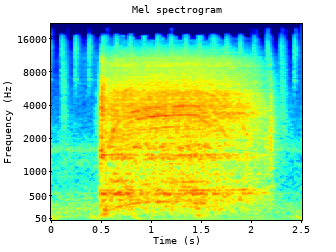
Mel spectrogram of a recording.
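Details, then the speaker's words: BMW E39 M5 supercharged S62 V8 after rod bearing replacement, first crank with fresh filter: smooth, even whirr spinning over on the starter under two seconds, no knocks. "sounded fine no knocks no knocks"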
